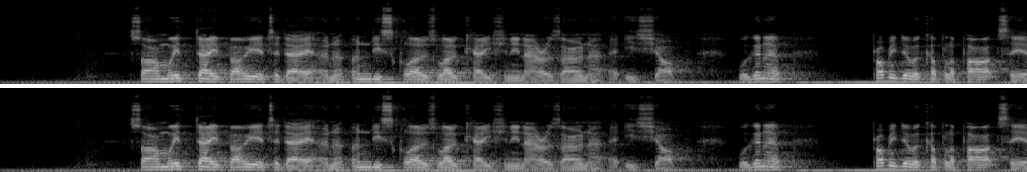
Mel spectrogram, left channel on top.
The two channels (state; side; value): identical; both; correlation 1.00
